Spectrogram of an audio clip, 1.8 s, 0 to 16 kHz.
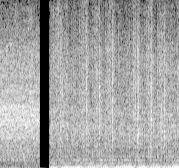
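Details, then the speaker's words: Holden VS Commodore ute, V6, at idle with exhaust stinking of unburnt fuel; swapping injectors between cylinders one and four changed nothing: lumpy idle with the exhaust beat dropping out irregularly. Misfire later traced to a shredded, worn camshaft. "See, it's missing on idle and it's not. You can hear it's missing."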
